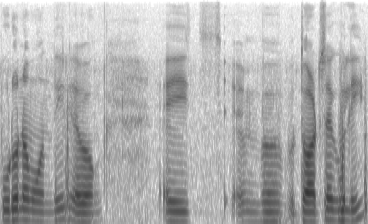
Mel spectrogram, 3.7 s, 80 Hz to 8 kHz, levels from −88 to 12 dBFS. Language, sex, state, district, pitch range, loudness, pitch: Bengali, male, West Bengal, Malda, 125-135 Hz, -21 LUFS, 125 Hz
